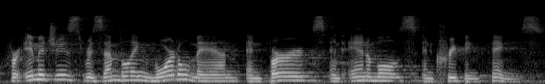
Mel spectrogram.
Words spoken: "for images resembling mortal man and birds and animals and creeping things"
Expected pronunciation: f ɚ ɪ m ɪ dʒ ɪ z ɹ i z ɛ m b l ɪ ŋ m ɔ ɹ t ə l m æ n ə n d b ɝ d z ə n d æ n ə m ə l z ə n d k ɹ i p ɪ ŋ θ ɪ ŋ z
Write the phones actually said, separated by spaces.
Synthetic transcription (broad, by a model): f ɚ ɪ m ɪ dʒ ɪ z ɹ i z ɛ m b l ɪ ŋ m ɔ ɹ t l m æ n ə n b ɝ d z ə n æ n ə m l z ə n k ɹ i p ɪ ŋ θ ɪ ŋ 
